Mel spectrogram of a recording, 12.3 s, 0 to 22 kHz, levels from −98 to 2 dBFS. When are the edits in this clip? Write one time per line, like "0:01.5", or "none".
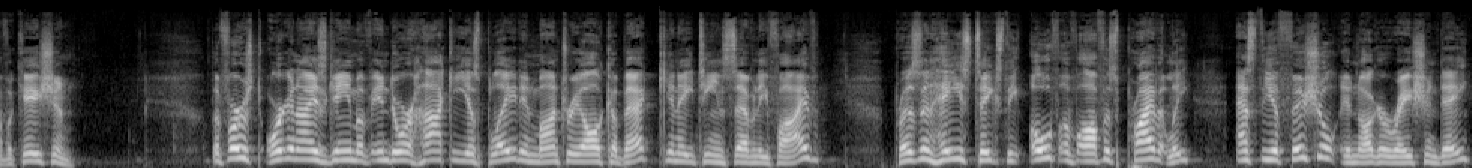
none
